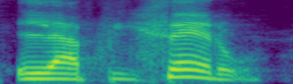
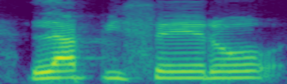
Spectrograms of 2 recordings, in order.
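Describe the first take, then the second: First: The stress falls on the second-to-last syllable. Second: The stress falls on a different syllable. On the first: The speaker calls it right. "Tú dices lapicero ... la fuerza de voz está aquí, en la penúltima" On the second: The speaker calls it wrong. "no dices lapicero"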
